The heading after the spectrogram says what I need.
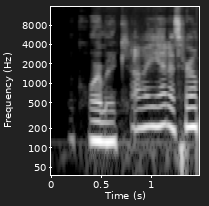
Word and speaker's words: McCormack: McCormack. I'm still trying to teach her how to say her last name. McCormack. Like the spice. McCormack. But it's, You don't really say, but you it's just MACK.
